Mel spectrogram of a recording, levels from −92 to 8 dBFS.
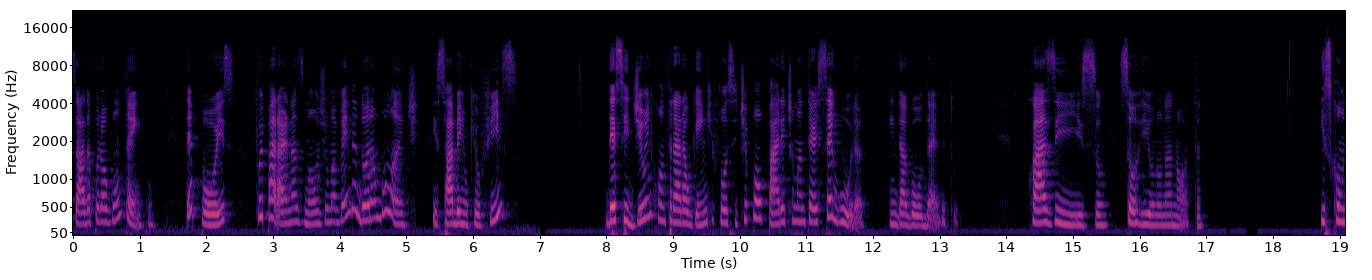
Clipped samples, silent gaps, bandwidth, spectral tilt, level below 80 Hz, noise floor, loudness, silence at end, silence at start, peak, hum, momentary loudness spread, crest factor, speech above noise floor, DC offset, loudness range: under 0.1%; 7.00-7.09 s, 17.60-17.76 s; 14.5 kHz; -4 dB/octave; -68 dBFS; -78 dBFS; -44 LUFS; 0 s; 0 s; -22 dBFS; none; 14 LU; 24 dB; 33 dB; under 0.1%; 5 LU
